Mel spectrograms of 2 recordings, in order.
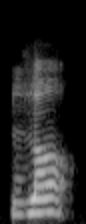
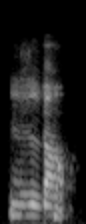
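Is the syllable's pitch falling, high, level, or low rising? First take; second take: high; falling. First: The pitch stays high throughout. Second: The pitch falls from high to low. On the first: It means hit. "the high tone of the word" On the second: It means hand. "the falling tone"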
